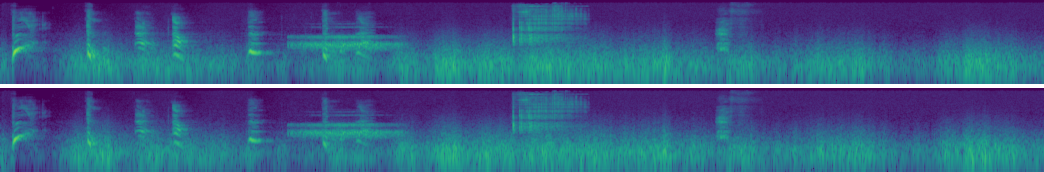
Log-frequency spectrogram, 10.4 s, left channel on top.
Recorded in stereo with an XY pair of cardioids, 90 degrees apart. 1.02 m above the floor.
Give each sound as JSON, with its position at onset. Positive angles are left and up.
{"t": 0.1, "sound": "a shout", "azimuth_deg": 35}
{"t": 2.9, "sound": "breathing", "azimuth_deg": 10}
{"t": 5.1, "sound": "a dropped coin", "azimuth_deg": 20}
{"t": 7.2, "sound": "whispering", "azimuth_deg": 20}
